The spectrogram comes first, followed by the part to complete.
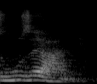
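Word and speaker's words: muzeami: Идем с музеами. А по-русски с музеями. Ну, почти одно и то же, но немножко там произношение другое, да?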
